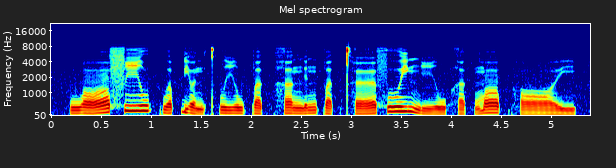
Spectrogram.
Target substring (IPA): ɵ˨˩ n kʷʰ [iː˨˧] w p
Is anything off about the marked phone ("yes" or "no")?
yes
